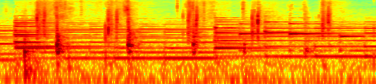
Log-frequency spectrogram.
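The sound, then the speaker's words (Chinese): A knife chops vegetables on a cutting board in faint, sharp taps, a few uneven strokes set against a steady sustained musical tone. “洛伊回头看了他一眼，然后马上转过头去继续切菜。”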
